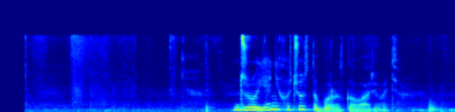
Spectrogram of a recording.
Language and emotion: Russian, sad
